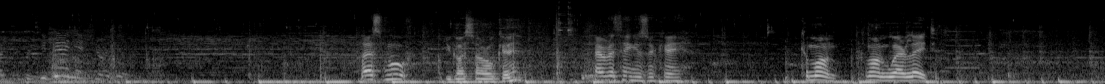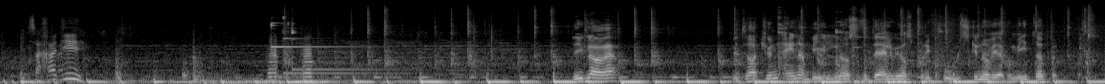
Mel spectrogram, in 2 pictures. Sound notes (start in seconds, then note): 13.8 cell phone beeps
